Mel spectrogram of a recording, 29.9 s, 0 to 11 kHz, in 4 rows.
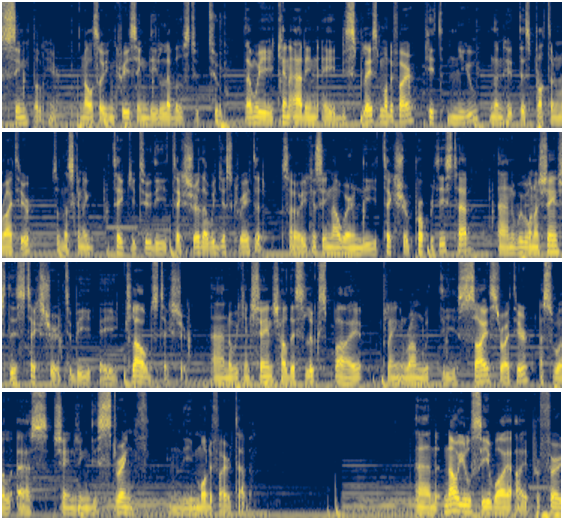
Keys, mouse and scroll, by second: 0.0 click, 0.8-2.9 drag, 3.1 click, 5.6-6.2 scroll down 1, 6.2-8.1 drag, 11.0-11.9 drag, 15.6-17.5 drag, 17.5-19.8 middle drag, 19.8-22.0 drag, 23.0 click, 25.9-27.8 drag, 27.8-29.5 middle drag, 29.5 s.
